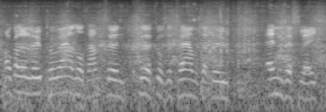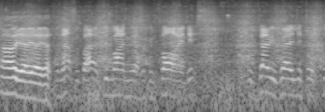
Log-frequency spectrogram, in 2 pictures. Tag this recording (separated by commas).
Bicycle, outside, rural or natural, Speech, Vehicle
